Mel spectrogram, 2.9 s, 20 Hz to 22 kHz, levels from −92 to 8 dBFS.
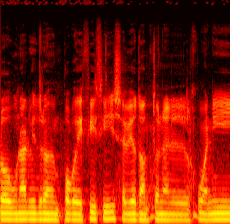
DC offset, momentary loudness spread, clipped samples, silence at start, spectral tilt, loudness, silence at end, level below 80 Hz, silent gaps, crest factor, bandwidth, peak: under 0.1%; 4 LU; under 0.1%; 0 s; -7 dB/octave; -22 LUFS; 0 s; -56 dBFS; none; 14 dB; 12 kHz; -6 dBFS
